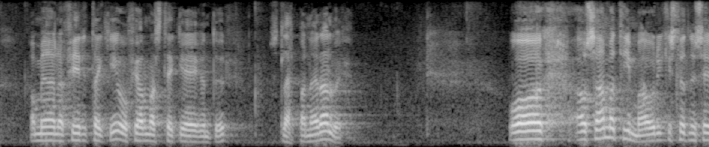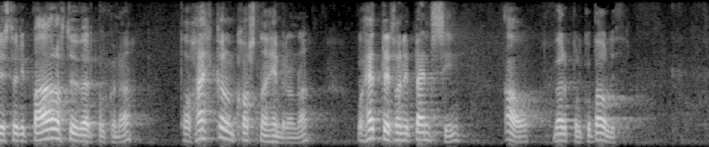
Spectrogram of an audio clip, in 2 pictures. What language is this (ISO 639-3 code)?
isl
